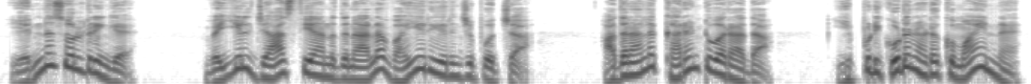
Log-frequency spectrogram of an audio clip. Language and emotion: Tamil, surprised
